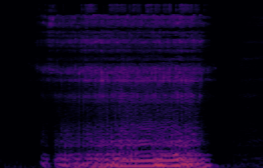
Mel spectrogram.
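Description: One long, rough, rattling breath lasting under two seconds, with low fluttering vibration throughout: a snore.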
